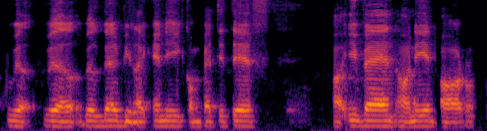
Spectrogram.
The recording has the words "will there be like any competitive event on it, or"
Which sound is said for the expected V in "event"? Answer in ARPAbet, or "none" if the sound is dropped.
V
